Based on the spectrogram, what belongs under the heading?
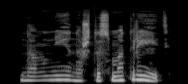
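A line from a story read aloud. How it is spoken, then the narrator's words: Whisper. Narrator (Russian): прошептала она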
